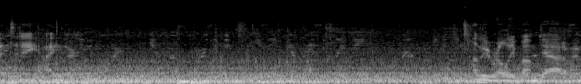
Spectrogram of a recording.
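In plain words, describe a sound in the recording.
A car rumbles steadily along a road, heard from inside.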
